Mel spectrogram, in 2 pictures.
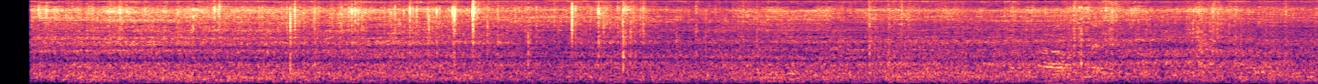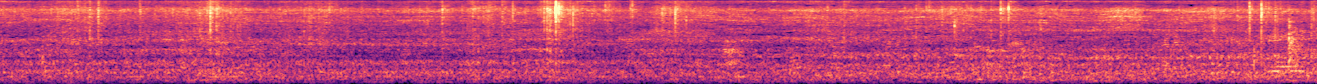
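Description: Handheld butane blowtorch burning steadily as its flame sears mackerel.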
